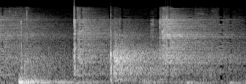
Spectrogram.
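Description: Steel training longswords clashing in a fast sparring exchange: a heavy thud about a quarter second in, then three sharp hits over the next second and a half.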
